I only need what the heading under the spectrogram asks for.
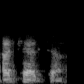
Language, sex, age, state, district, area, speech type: Bengali, male, 18-30, West Bengal, Kolkata, urban, conversation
